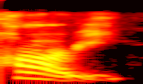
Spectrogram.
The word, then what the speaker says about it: Corey: Yeah, that's my business name, Foy's Creation, but my real name is Kari. Okay, it's spelled Corey, but it's pronounced Kari.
